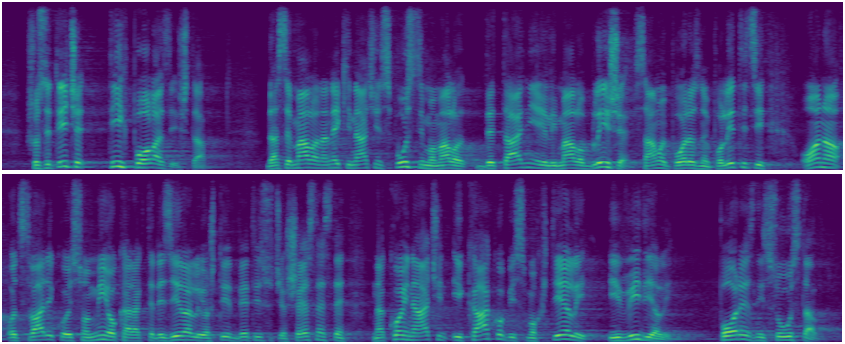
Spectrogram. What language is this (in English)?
Croatian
